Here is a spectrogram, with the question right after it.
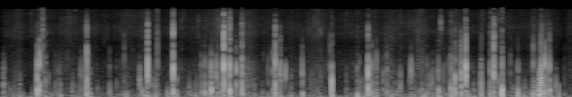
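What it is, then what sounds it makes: Plastic shower cap. Fingertips and nails rub and scratch the top of a thin, translucent polka-dot plastic shower cap stretched over a microphone, and pull at its elastic edge. The result is a close, dense crinkling and rustling, full of quick, sharp scratchy ticks over a soft, muffled low rumble.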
